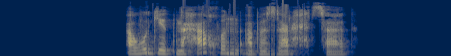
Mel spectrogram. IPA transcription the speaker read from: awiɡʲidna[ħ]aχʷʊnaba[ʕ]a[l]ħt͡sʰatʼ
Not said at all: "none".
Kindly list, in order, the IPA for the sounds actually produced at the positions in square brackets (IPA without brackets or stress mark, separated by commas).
ħ, z, r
